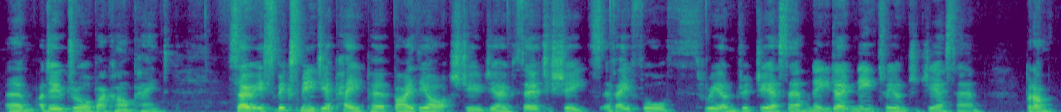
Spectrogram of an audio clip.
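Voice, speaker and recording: A British woman hosting a casual crafting video, chatting in a rambling way with many ums, her voice croaky from a lingering cold and cough. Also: deep voice. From United Kingdom. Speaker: craft channel host.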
